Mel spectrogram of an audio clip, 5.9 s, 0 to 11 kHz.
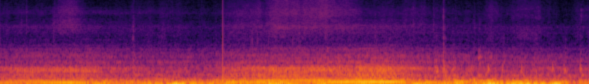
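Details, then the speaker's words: Used Honda Fit GK5 in an underground garage after replacing the sway bar link ball joints and both outer tie rod ends for a front thumping clunk: low, steady road rumble, no knocks over bumps; clunk gone, steering play reduced. "已经不响了，这下真的是解决问题了。方向盘的虚位啊也不明显了。"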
